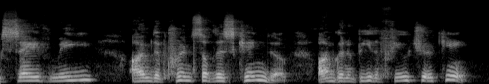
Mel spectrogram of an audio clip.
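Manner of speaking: acted, high-pitched speech through laughter. Retelling a story, acting out the prince mocking a sage's offer: laughing while speaking. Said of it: "the prince starts laughing".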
